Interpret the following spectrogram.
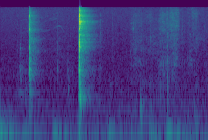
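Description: Two sharp clicks, about half a second apart with the second louder, as the rugged laptop is handled and turned over in the hands.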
